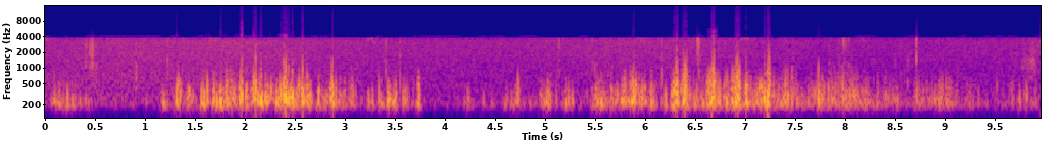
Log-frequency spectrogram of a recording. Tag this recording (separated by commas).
outside, rural or natural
